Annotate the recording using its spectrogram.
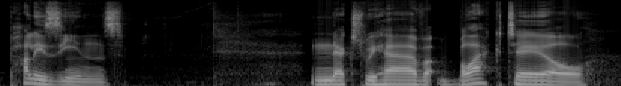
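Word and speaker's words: polyxenes: is papillio palizin polyzines p-o-l-y-x-e-n-e-s i'm assuming it's pronounced polyzenes next we have black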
